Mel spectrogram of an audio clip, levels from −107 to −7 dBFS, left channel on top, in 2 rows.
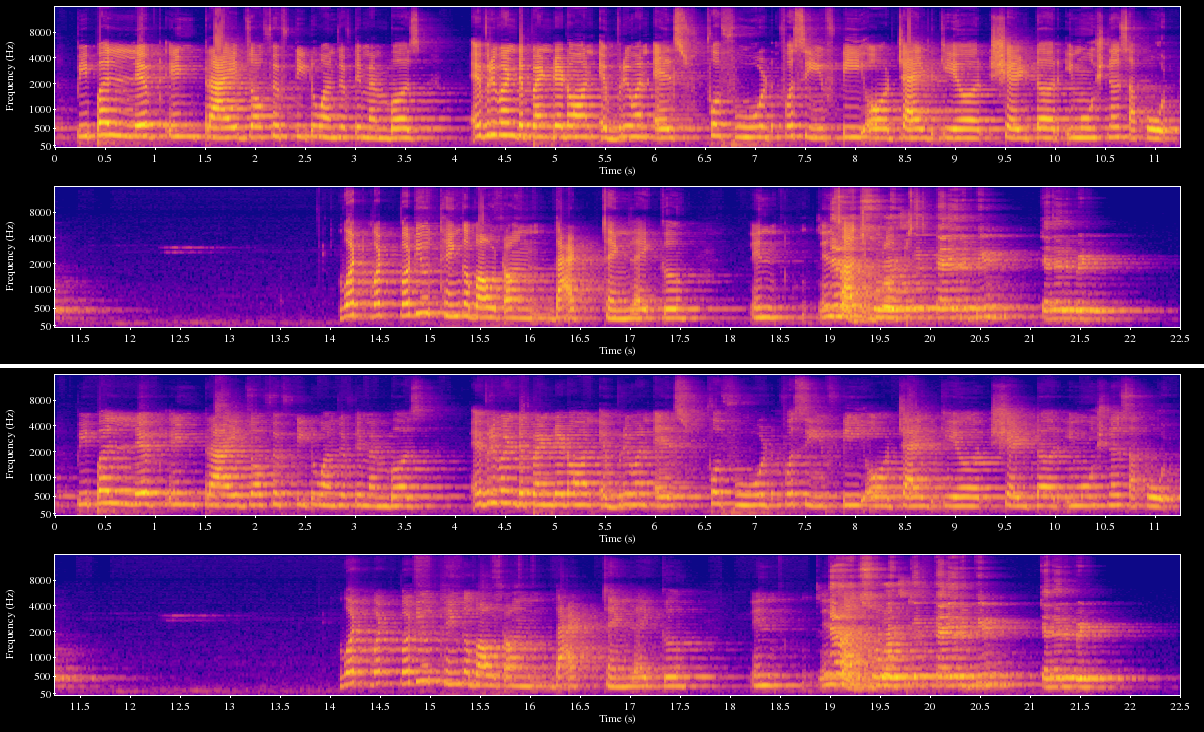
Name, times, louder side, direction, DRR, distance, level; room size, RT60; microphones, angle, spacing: voice 1, 0.2-3.6 4.2-11.2 14.1-17.6 18.2-18.5 18.9-19.7, left 4 dB, 55° left, 9 dB, 0.7 m, -23 dB
voice 2, 18.9-20.7 21.1-21.6, equal, 80° right, -4 dB, 4.9 m, -23 dB
19.5 x 12.0 x 3.0 m, 1.3 s
head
